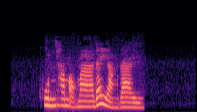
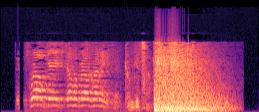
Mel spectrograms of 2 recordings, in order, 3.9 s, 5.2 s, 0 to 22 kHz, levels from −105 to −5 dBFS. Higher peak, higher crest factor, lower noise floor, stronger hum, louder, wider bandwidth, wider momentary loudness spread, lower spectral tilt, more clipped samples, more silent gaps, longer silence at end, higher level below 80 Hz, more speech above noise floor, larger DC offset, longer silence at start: second, -10 dBFS vs 0 dBFS; about the same, 18 dB vs 14 dB; first, -78 dBFS vs -39 dBFS; neither; second, -25 LUFS vs -13 LUFS; second, 4.8 kHz vs 11.5 kHz; second, 9 LU vs 19 LU; first, -10.5 dB/octave vs -7.5 dB/octave; neither; neither; first, 1.05 s vs 0.4 s; second, -82 dBFS vs -22 dBFS; first, 53 dB vs 23 dB; neither; first, 0.9 s vs 0.35 s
